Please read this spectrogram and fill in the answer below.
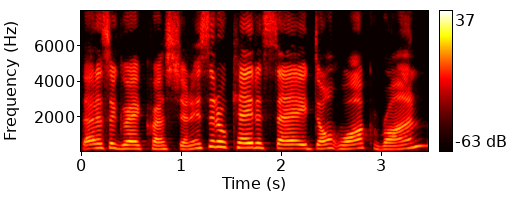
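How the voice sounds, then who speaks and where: A man in his fifties from Norway, a college dean, speaking in a measured way with dry humor in a casual interview. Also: high-pitched, pushed and bright, clear, resonant tone, dry recording. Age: 50s. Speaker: dean of academics.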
